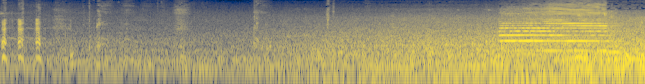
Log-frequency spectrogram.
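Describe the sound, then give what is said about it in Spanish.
A car approaches with a swelling rush of engine and road noise, then blasts a steady, loud horn for about a second near the end as it passes. “Ojo el auto.”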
